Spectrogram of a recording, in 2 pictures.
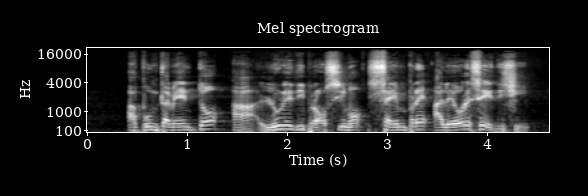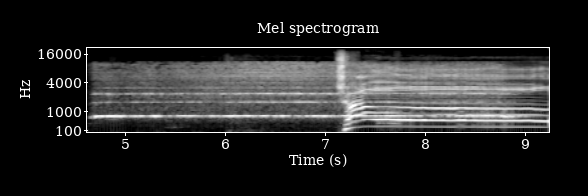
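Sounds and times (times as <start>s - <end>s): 
speech: 0.4s - 4.5s, 7.2s - 8.2s
steam train whistle blowing as the train passes: 4.6s - 8.9s.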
